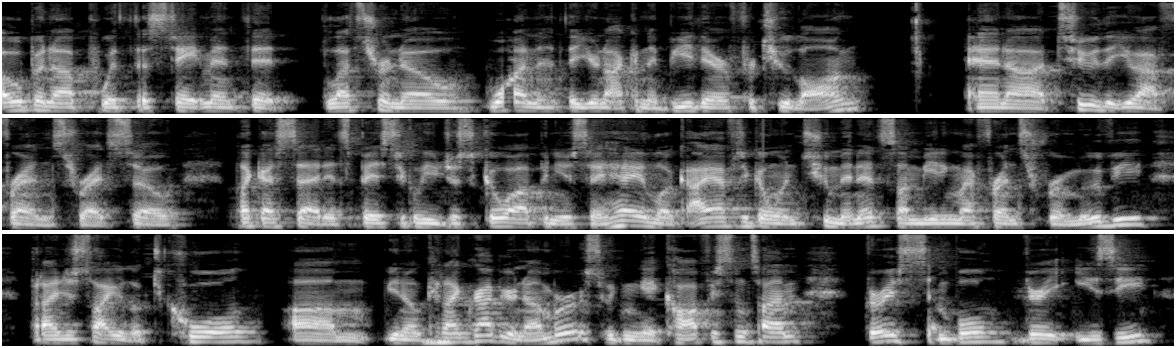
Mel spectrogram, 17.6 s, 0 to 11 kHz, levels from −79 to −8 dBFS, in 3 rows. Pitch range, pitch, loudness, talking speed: 100-130 Hz, 105 Hz, -19 LUFS, 280 wpm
